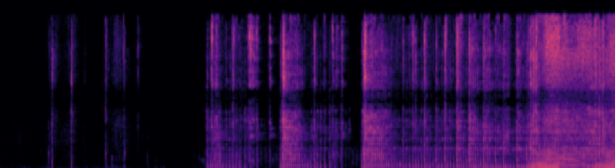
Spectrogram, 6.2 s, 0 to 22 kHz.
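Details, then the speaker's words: Echo CS-310 chainsaw after high-speed jet leaned about 1/8 turn: bursts to high buzzing rev under cut but blubbery and soft, not crisp; still really rich, to be leaned a bit more. "Still sounding really rich. I'm going to go ahead and lean it out just a little bit more."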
